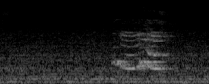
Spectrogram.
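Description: Eight-week-old border collie puppy giving a short, high whimper about a second in.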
